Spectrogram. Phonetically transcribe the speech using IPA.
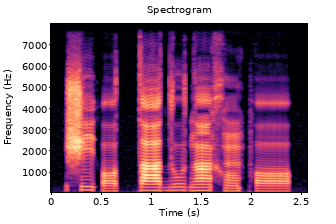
ʃi˦ʔɔ˨ tːa˦du˦dã˦ xõ˧pʰɔ˧

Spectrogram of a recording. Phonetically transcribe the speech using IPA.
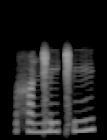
χɐŋ͡ǁiǁi

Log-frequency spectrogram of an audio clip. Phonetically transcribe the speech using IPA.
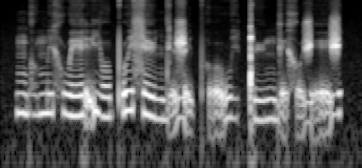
ŋɡo̤mixwe ɾḭjo pʼui̯sey̯ ndḭʐḭpʰo̰ wi̤ǃy ŋɡḛx o̰ʒḛʒ

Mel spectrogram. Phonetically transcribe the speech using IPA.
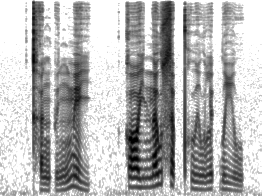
kʰɐ˨˩ŋpɪ˨˥ŋme˨˩j | kɔː˥j n̪ɐ˥w sɐ˨˥p̚kʷʰiː˨˧wlɵ˧t̚wiː˨˩w

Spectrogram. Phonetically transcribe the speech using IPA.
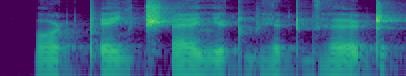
ɔʈ pʼɛʎt͡ʃʼæ lʲɛʈbʱɛʈdʱɜʈ

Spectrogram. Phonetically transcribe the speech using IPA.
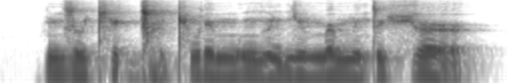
nzʊcʰe ɡ͡ǀœcʰuɾe mʊŋɡœ̃ɟẽ mœmẽtœ çœ

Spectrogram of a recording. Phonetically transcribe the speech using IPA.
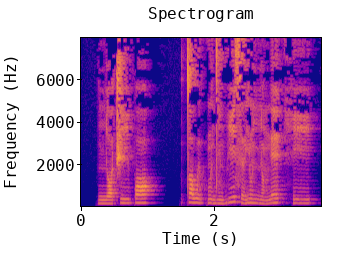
ɲɔ˨t͡ʃiː˧pɔ˦ | tɔ˦wɨ˨kʷĩ˧ dĩ˨biː˦sɨ˨˦jũ˧ ɲɔ̃˨ŋe˦ | hiː˧

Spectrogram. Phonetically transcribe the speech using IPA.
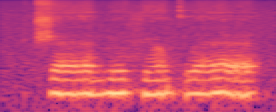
t͡ʃɛːmʲũfʲɐ̃kʷʼɛː

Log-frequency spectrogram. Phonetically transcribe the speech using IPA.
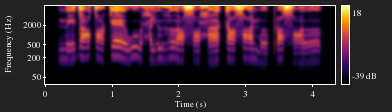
me˨˩˦da˦tˤɛ˦˨ kɛː˦˨wu˦˨ħi˨ɾɯ˦˨ ɦɤː˦˨sˤɯ˨ħa˨˦ ka˦sˤɛː˦mɤ˨ pʼe˦sˤɤː˨˦

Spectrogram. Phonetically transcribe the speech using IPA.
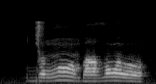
ɟɤŋɔ̃ba ðˤo

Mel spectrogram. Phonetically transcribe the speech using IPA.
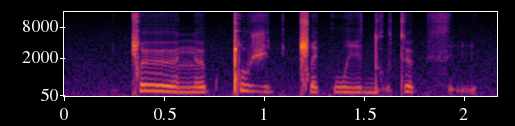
ǀøː nøpǃuʒikǁek wi dṵtøksḭ

